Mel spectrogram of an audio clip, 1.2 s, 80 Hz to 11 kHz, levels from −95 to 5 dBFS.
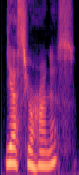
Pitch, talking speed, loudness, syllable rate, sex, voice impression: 230 Hz, 150 wpm, -18 LUFS, 4.0 syllables/s, female, very feminine, young, very thin, tensed, powerful, bright, soft, slightly clear, fluent, slightly raspy, very cute, intellectual, very refreshing, sincere, calm, very friendly, reassuring, very unique, elegant, slightly wild, sweet, lively, kind, slightly intense, slightly modest, light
